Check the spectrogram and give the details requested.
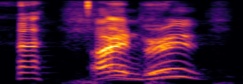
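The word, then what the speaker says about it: Irn-Bru: in new zealand and it's pronounced iron bro but there iron brew hey brew oh brew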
